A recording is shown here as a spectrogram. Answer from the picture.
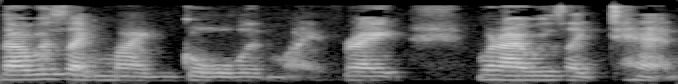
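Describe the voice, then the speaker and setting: Fairly low in pitch, a woman talks with an American accent and a normal speaking voice. Her intonation stays fairly even. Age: 20s. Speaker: actress. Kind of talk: casual interview. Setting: Instagram live video call.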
